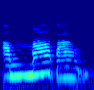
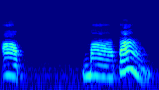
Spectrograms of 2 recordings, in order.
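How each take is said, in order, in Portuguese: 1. A primeira sílaba termina com som de m. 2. A primeira sílaba termina com som de p. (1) "pronuncio como 앞마당" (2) "Ao invés de pronunciar como"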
